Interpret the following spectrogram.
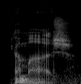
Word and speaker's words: Amage: Amage. It's Amage. Amage. Okay. Amazing. It's like a mage, like mage is in major.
